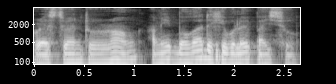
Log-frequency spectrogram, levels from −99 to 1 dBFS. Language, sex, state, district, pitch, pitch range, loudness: Assamese, male, Assam, Kamrup Metropolitan, 105 Hz, 95-115 Hz, -16 LUFS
